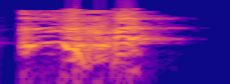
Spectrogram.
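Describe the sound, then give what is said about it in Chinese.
A single short, gruff throat clearing, a rough voiced cough-like rasp lasting about a second, performed in a storytelling to imitate a ruler's cough, loud and alone. “只要洪秀全稍微咳嗽一声”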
